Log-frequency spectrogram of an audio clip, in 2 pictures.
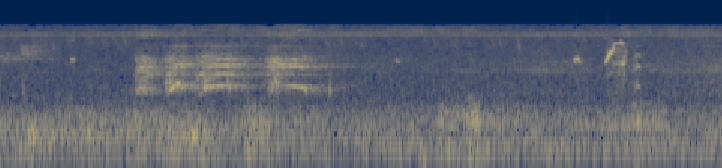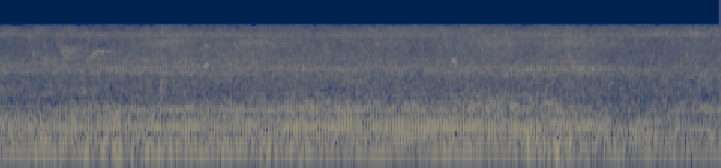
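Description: A bird gives one loud call about a second and a half long, several pitched layers sounding together, then a short rising chirp about five seconds in, over a steady low hum.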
